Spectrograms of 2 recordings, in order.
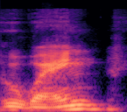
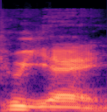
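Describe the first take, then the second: First: The second part begins with a W sound. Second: The second part begins with a Y sound. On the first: The speaker calls it wrong. "in the beginning I was saying Hu Wang" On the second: The speaker calls it right. "but it's, it's Hu Yang"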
